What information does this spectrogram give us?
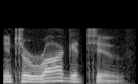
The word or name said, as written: interrogative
